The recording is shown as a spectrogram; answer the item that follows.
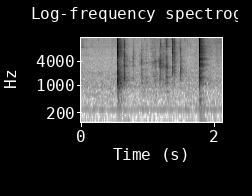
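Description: Two sharp clicks, a little over a second apart, with fainter ticks between, as slim UV lamp tubes are handled and knocked against a plastic box, over a steady low hum.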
